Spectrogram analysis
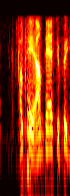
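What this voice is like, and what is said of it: Raspy, strained voice. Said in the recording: “my voice is getting raspy.”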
